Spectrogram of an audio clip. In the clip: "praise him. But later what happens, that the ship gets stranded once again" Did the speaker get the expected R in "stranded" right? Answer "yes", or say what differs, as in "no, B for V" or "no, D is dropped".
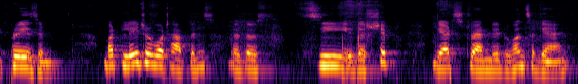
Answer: yes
